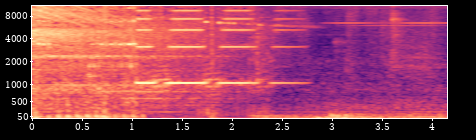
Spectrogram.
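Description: Short intro music sting over a logo card, ending in four short electronic beeps about half a second apart. It then gives way to faint room noise.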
